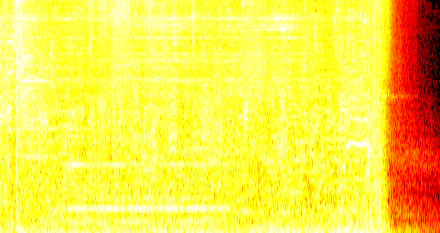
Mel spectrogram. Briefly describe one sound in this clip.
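A staff swings and whooshes through the air.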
